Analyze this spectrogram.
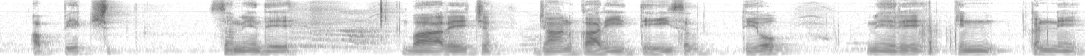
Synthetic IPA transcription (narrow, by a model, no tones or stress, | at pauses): əpeːkʃɪt̪ | səmẽːd̪eː | baːɾeːt͡ʃd͡ʒaːnkaːɾiːd̪eːisək | d̪eːɦoː | meːɾeː | kənːeː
